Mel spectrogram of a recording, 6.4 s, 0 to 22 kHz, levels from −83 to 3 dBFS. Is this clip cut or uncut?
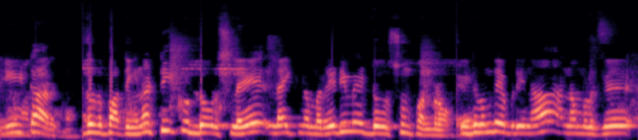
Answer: uncut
